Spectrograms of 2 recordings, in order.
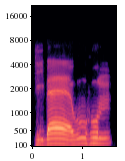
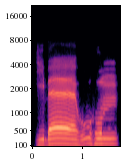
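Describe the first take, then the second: Both takes have the same delivery.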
